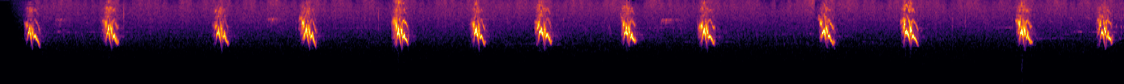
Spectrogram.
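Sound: house sparrow song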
